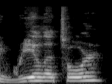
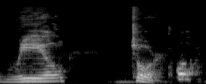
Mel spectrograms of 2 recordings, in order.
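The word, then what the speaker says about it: Realtor: no and and and when you say realator it's it's spelled r e a l t o r there is no a there is no a in there r e a l a t o r it's real tour can we say can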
